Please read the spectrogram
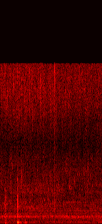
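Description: Aquarium aerator bubbling water steadily and quietly, with a couple of faint clicks near the start.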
